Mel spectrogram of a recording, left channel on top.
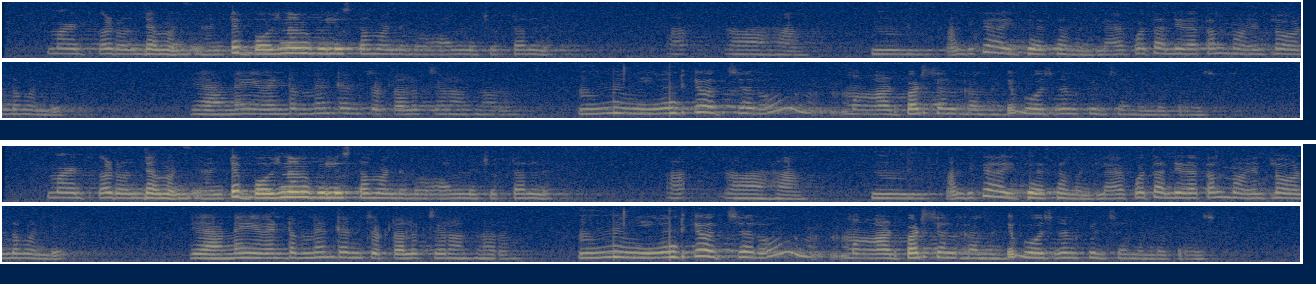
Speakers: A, on the right (about 20°); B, on the right (about 45°).
A: మా ఇంటికాడ వండామండి అంటే భోజనానికి పిలుస్తామండి మా వాళ్ళని చుట్టాలని
B: ఆ ఆహా
A: ఉ అందుకే ఐయి చేసామండి లేకపో తే అన్ని రకాలు మా ఇంట్లో వండ మండి
B: ఏమన్నా ఈవెంట్ ఉందేంటి చుట్టాలు అ చ్చారు అంటున్నారు.
A: ఉ ఈవెంటికే వచ్చారు మా ఆడపడుచోళ్లు
B: ఉమ్
A: కాబట్టి భోజనానికి పిలిచామండి ఒక రోజు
